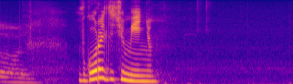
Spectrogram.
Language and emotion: Russian, neutral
